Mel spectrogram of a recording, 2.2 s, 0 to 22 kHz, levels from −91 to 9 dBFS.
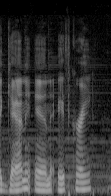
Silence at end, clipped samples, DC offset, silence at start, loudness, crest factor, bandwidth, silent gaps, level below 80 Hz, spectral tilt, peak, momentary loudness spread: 0 s; under 0.1%; under 0.1%; 0 s; -29 LUFS; 14 dB; 15.5 kHz; none; -56 dBFS; -5.5 dB/octave; -14 dBFS; 6 LU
